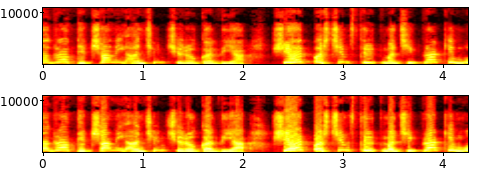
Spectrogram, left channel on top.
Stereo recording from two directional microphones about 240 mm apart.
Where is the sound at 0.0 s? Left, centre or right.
Centre.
